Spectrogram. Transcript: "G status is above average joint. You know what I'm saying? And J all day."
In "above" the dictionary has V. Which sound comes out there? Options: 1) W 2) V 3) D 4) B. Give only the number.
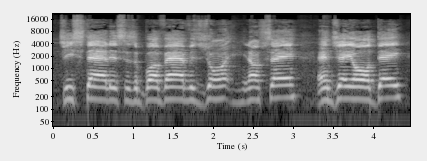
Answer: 2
